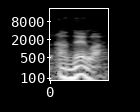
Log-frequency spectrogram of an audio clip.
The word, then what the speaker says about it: anela: a transliteration of english it's anela and that just means angel in a hawaiian pronunciation but they had their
